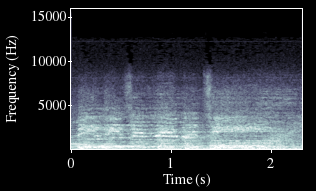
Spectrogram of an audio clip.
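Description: Advertising jingle sung by a choir over musical backing, with long held notes.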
